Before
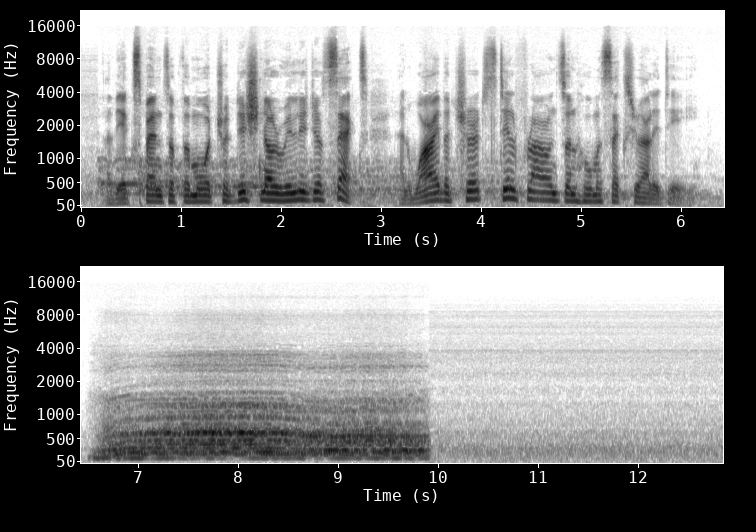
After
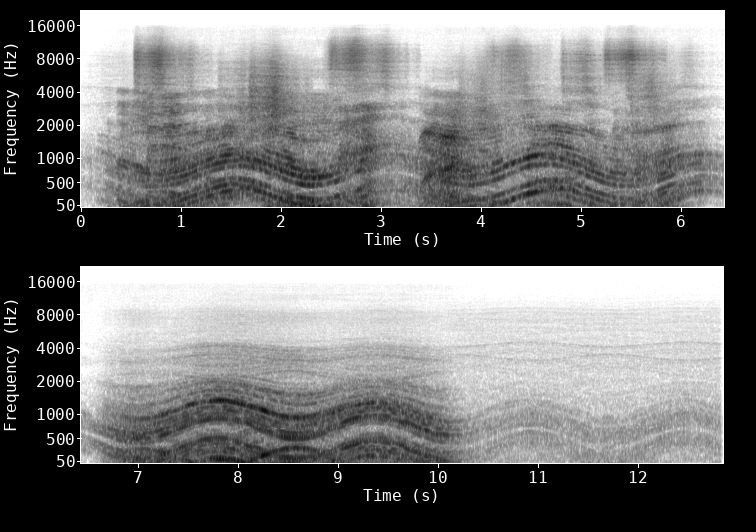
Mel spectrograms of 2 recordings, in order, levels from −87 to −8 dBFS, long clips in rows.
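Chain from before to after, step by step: reverse bouncing-ball echo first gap 30 ms, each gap 1.4×, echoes 5; non-linear reverb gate 0.26 s rising, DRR -8 dB; ring modulator with a swept carrier 510 Hz, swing 40%, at 0.64 Hz; gain -7 dB

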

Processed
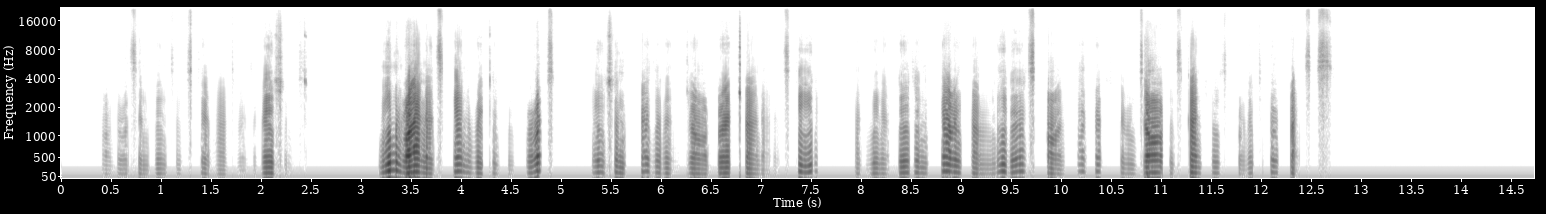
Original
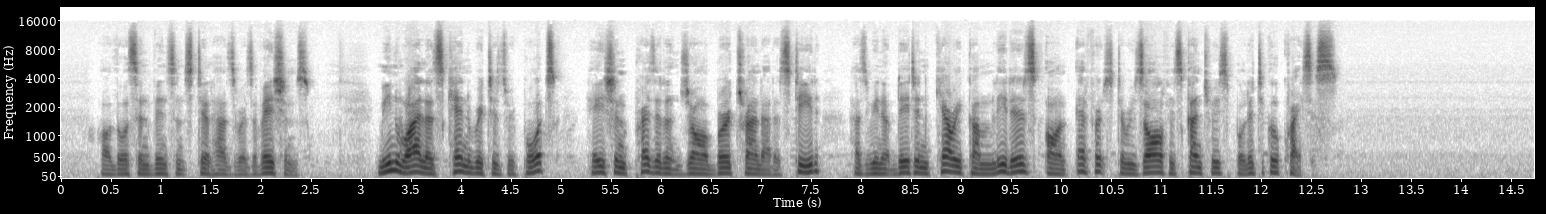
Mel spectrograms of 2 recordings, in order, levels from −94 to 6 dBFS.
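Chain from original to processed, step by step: power-law curve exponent 3; hum 50 Hz, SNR 34 dB

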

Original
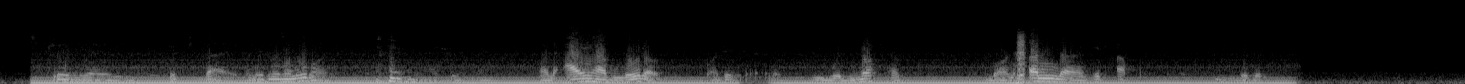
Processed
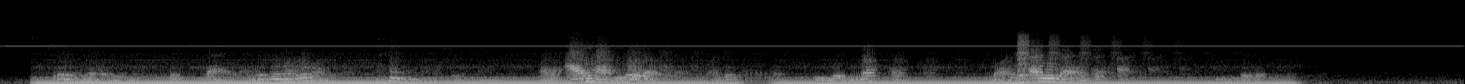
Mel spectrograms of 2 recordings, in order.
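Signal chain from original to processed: whine 2300 Hz -50 dBFS; doubler 50 ms -2.5 dB; thinning echo 0.311 s, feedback 70%, high-pass 810 Hz, level -9 dB; gain -4.5 dB

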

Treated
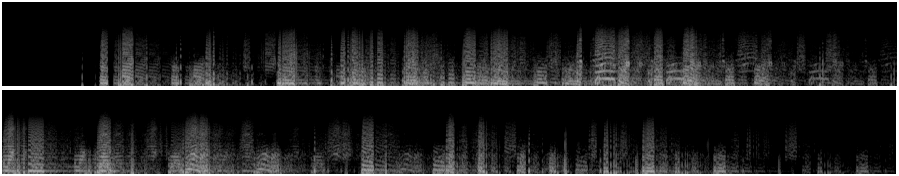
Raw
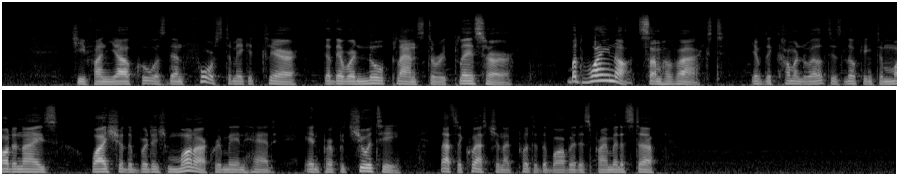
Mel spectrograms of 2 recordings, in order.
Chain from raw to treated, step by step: spectral delay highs late, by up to 0.458 s; Schmitt trigger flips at -22.5 dBFS; HPF 49 Hz 6 dB/oct; high shelf 4300 Hz +12 dB; crossover distortion -44 dBFS; formant-preserving pitch shift +5 st; low-pass opened by the level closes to 960 Hz, open at -32 dBFS; air absorption 340 m; echo with dull and thin repeats by turns 0.713 s, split 960 Hz, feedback 56%, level -5.5 dB; warbling echo 0.132 s, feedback 49%, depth 61 cents, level -14 dB; gain +6.5 dB

